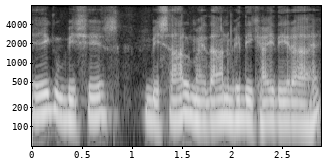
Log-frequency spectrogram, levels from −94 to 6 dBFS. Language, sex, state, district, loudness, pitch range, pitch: Hindi, male, Uttarakhand, Tehri Garhwal, -14 LUFS, 125-145 Hz, 135 Hz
